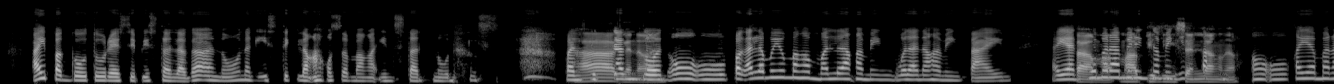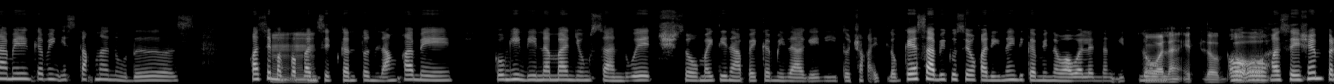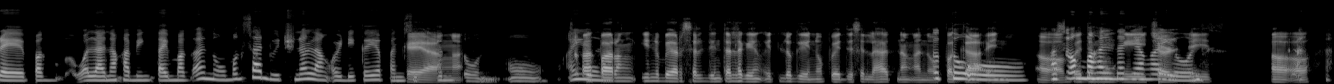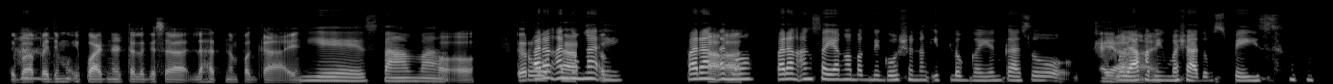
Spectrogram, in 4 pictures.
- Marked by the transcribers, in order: in English: "go-to recipes"; laughing while speaking: "instant noodles"; other noise; in English: "universal"; chuckle; other background noise; chuckle
- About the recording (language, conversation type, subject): Filipino, podcast, Ano-anong masusustansiyang pagkain ang madalas mong nakaimbak sa bahay?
